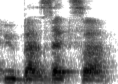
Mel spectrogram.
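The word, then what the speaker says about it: Übersetzer: middle as well so the same goes for their uberzetza and it is actually pretty much the same thing here like with kinder summer kids room um it is the translator and for this one as well you have to say uber uber uberz see if you want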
